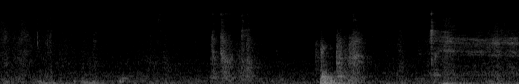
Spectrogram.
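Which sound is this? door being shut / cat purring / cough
door being shut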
